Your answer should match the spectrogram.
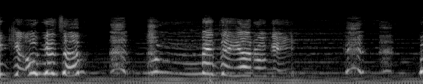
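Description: A woman crying out in short, broken, sobbing wails over a low, steady background music drone.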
